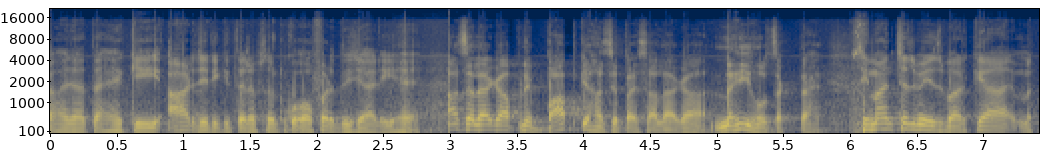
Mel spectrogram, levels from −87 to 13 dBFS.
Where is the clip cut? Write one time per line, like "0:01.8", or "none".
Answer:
0:03.0
0:05.9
